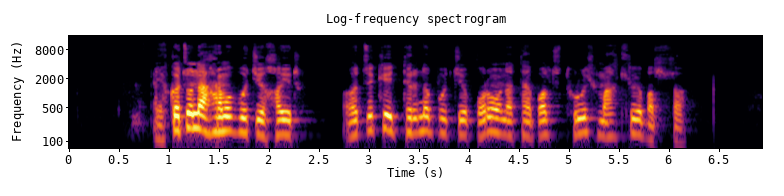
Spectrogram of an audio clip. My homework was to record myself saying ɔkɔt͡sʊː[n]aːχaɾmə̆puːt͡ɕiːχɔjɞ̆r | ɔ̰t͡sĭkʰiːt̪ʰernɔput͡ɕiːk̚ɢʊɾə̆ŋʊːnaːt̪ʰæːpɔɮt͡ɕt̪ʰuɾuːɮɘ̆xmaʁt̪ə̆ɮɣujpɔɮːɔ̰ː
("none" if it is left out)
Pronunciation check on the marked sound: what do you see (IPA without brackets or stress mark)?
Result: n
